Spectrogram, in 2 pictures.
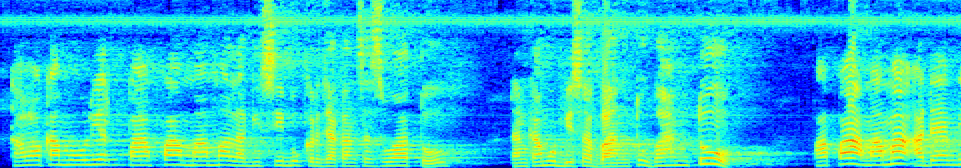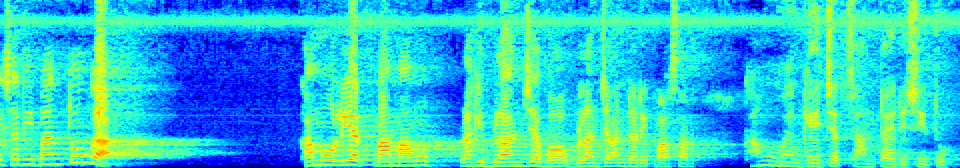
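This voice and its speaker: A man teaching Sunday school to children in a church hall, lively and acting out children's voices. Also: high voice, a little fast. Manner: animated, acts out children's voices. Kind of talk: children's sermon. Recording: echoey hall with long reverb.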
